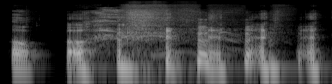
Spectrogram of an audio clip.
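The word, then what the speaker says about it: eau: see I'm going so e a and u together are obviously pronounced o I mean it's handy that it's a a word in itself the word for water is o e Au U but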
